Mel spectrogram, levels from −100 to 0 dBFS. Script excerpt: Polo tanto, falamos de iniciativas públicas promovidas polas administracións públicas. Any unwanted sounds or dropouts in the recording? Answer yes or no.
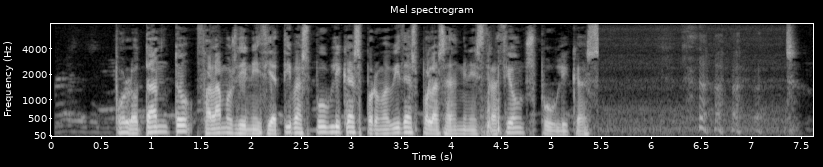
yes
